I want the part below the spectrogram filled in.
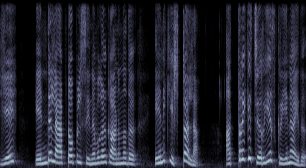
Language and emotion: Malayalam, disgusted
